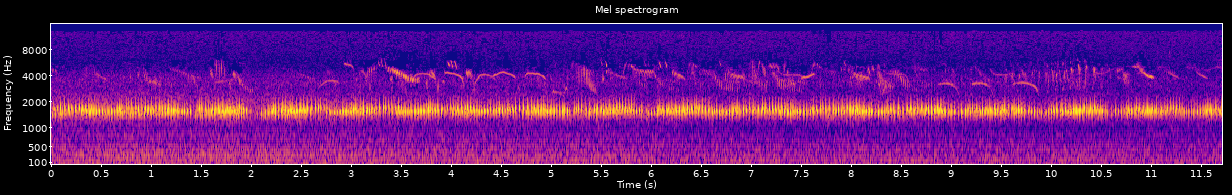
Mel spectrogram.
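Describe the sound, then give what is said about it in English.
A dense, continuous chorus of toads trilling together in sandhills, a steady high-pitched drone with overlapping calls, while faint chirps flicker above it for the whole stretch. “Maybe I'm becoming obsessed by singing toads and wicked golfers, a peculiar modern-day fairy story, perhaps an allegory for our times.”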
